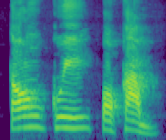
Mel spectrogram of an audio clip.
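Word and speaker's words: 동의보감: koi itu bahasa Korea yang kalau ditulis dalam Latinnya dong GUI bogam tapi dibacanya adalah tongkui pokam yang dibuat pada zaman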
